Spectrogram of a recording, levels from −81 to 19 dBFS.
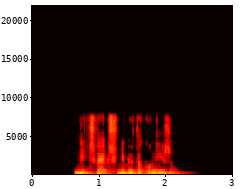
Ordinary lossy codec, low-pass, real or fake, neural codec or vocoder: none; none; real; none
